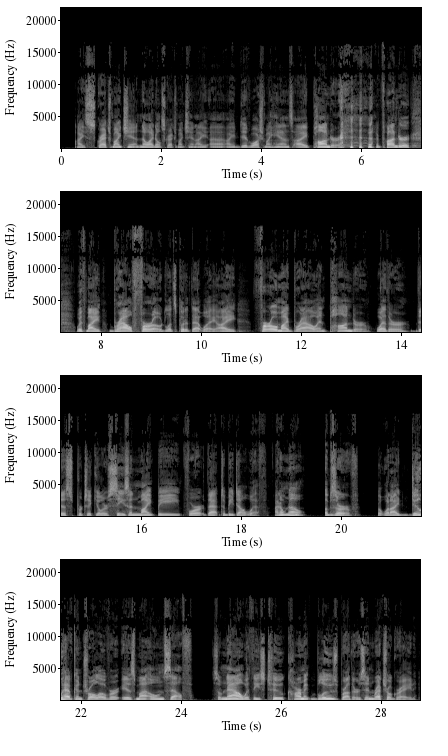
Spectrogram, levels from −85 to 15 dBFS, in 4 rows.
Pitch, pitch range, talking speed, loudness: 100 Hz, 85-120 Hz, 150 wpm, -19 LUFS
